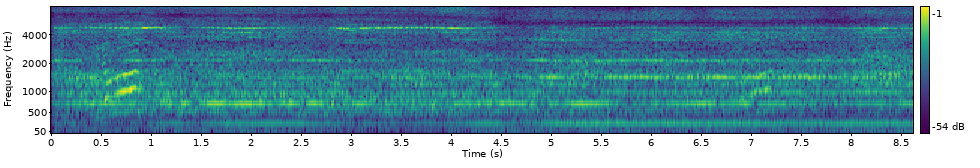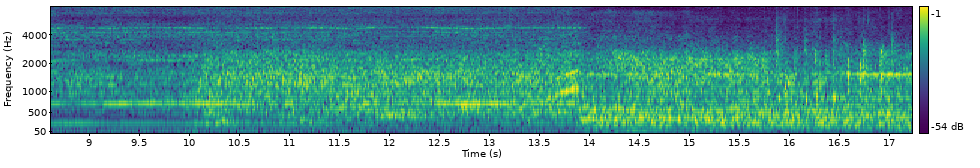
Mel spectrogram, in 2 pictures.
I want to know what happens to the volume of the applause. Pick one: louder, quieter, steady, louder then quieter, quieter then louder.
steady.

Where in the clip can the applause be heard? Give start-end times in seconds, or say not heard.
9.8-17.1.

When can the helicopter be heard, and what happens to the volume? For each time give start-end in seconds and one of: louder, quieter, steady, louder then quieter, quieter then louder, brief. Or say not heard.
0.0-17.1 steady.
